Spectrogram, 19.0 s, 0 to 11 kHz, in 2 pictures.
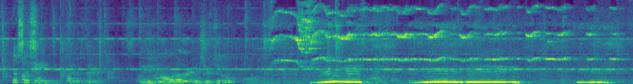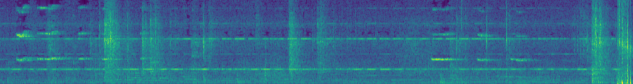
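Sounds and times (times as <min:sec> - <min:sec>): garage door opener whirring: 0:00.0 - 0:19.0.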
